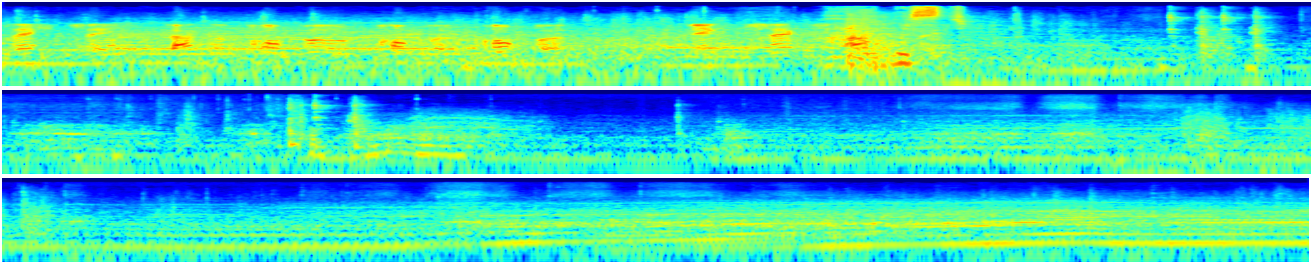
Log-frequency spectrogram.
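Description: A rally car engine revs and whines as the car drives over gravel.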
